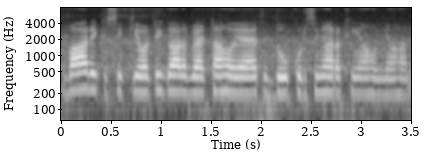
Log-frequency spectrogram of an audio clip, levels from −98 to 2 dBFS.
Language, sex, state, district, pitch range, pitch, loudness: Punjabi, female, Delhi, New Delhi, 200-210 Hz, 205 Hz, -17 LUFS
